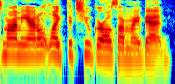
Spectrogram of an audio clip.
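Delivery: play-acted, tearful, crying two-year-old voice. Retelling a two-year-old's words in the night: imitating a crying toddler. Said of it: "she's crying and she goes".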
